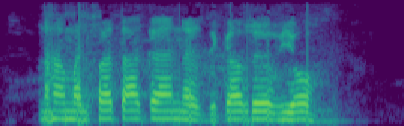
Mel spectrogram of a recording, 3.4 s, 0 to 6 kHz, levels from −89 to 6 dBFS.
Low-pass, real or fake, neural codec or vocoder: 5.4 kHz; real; none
